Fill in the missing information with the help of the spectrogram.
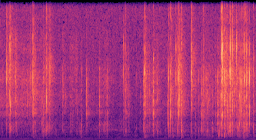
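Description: A full, small green printed plastic foil bag of rosemary crackers is held and folded in both hands, then crinkled and squeezed with the fingertips. It gives bursts of bright, sharp crackling and crinkling that come in uneven clusters, with quieter rustling between them over a faint low steady hum.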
